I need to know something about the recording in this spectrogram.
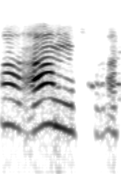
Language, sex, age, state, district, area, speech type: Sanskrit, female, 45-60, Karnataka, Bangalore Urban, urban, conversation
